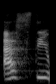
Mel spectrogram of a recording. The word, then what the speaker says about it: ST: I'm ST, like the letters S and T, just saying the letters ST together.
